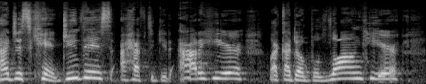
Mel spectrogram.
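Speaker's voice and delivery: mock tearful crying plea. Retelling what was said to the dean while crying: imitating own past crying. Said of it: "I went to the dean and I was crying".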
